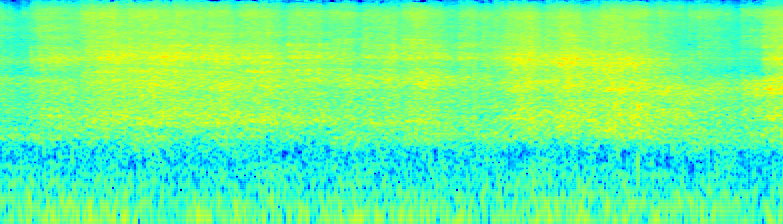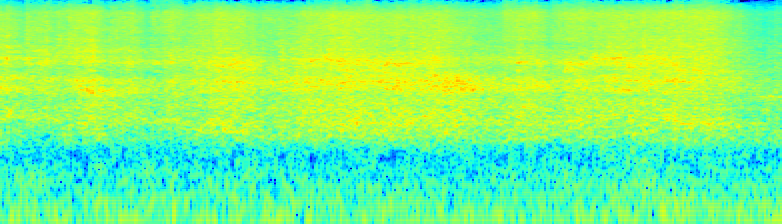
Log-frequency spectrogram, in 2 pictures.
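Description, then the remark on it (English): A dense, unbroken din of oilbirds chattering and cackling in a cave, countless harsh, raspy calls overlapping into a loud, hissing roar that holds steady throughout, with no one speaking. “And then you hear the oil birds whose voices, I mean, it's a sound like I've never heard before.”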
